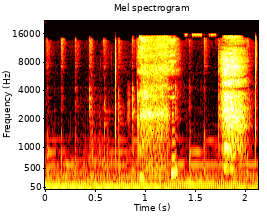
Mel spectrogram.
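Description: Background music with a steady low bass, over which a woman gives two short breathy gasps, one about a second in and one near the end.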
